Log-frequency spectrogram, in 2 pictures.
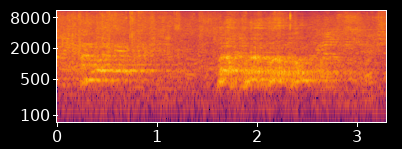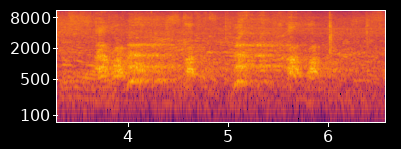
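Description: A dog barking and whining in several separate bursts, some of them drawn out for about a second.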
